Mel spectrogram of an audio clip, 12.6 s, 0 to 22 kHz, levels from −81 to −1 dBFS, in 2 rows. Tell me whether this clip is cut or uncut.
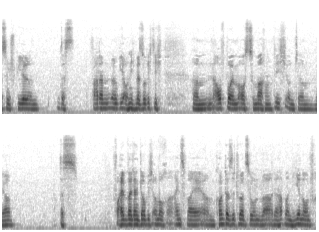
cut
